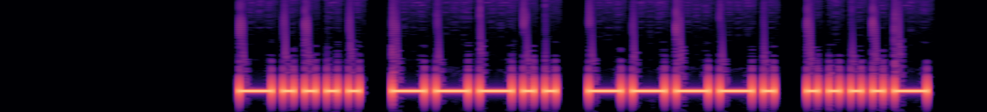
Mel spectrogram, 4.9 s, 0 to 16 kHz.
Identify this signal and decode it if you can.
Morse code, heard as a keyed tone, about 23 wpm, 700 Hz. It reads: 6894
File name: practice / 22wpm / Four Letter-Number Combinations - 22wpm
